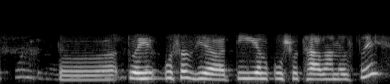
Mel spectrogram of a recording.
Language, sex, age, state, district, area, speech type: Kashmiri, female, 45-60, Jammu and Kashmir, Srinagar, urban, conversation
